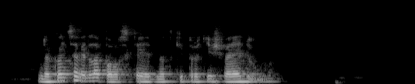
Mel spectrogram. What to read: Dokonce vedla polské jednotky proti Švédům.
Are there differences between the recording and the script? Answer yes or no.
no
